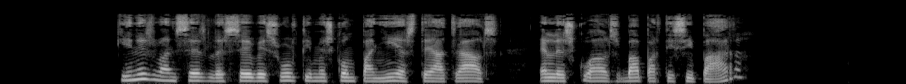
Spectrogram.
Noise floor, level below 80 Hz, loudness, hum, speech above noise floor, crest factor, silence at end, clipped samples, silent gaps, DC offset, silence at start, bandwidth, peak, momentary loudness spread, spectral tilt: -84 dBFS; -68 dBFS; -21 LUFS; none; 62 dB; 20 dB; 1.65 s; under 0.1%; none; under 0.1%; 1.2 s; 11.5 kHz; -6 dBFS; 8 LU; -2.5 dB/octave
